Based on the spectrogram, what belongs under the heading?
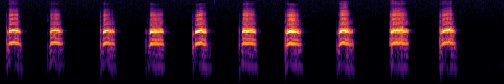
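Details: Wary, angry black-capped lory kept as a pet, provoked by being watched while playing with its favourite sock; ten loud, grating squawks in quick, fairly steady succession, each brief and nasal, with no other sounds.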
